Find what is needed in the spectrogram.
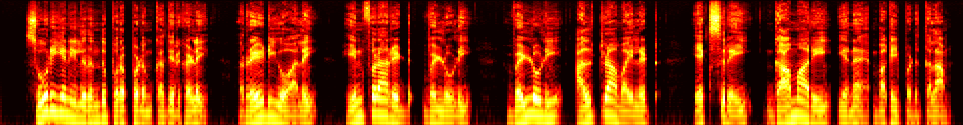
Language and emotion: Tamil, neutral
